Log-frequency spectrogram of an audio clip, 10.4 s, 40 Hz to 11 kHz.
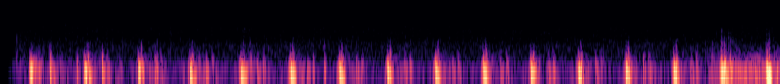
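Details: Steady lub-dub heart sounds at about 90 a minute with no breath noise, recorded during breath-holds after inhaling and after exhaling; normal heart sounds.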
